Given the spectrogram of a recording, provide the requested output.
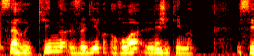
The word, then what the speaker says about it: Sargon: sumer et d'akkad d'ailleurs son nom sargon dont la prononciation en langue originale et et sarkin veut dire roi légitime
